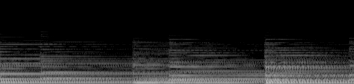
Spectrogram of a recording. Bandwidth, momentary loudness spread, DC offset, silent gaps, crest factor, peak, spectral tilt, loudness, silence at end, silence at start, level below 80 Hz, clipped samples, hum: 4.5 kHz; 6 LU; under 0.1%; none; 16 dB; -12 dBFS; -11 dB/octave; -30 LUFS; 0 s; 0 s; -34 dBFS; under 0.1%; none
